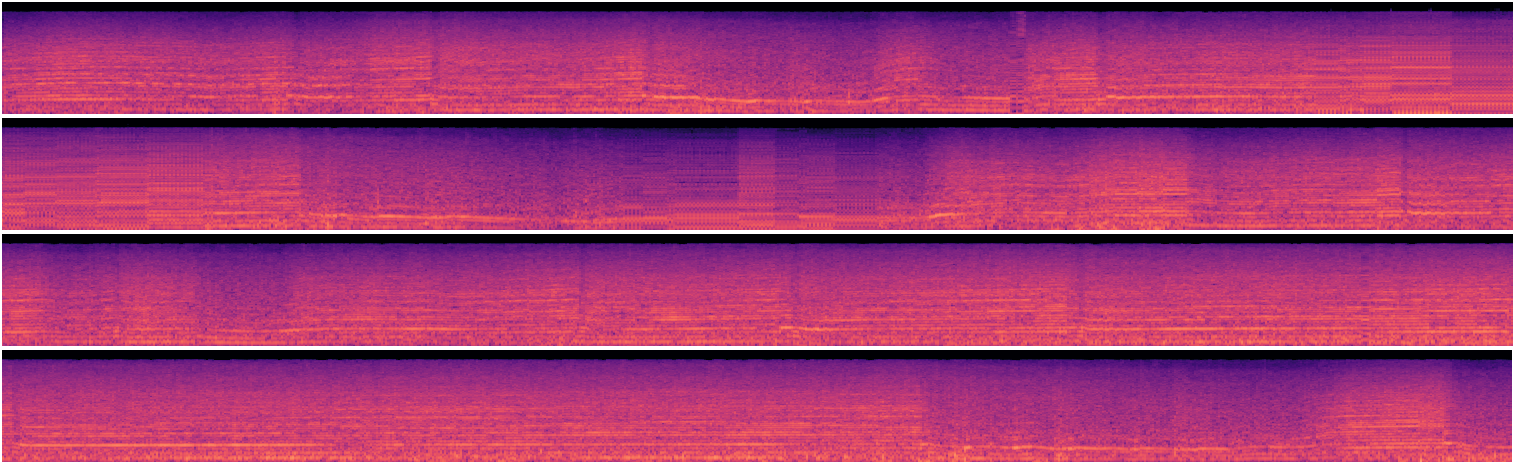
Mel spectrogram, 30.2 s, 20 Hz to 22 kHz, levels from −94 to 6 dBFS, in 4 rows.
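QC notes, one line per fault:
5.04–5.11 s and 21.9 s, corrupt frame decoded: a short squeak-like blip peaking around -10 dBFS, around two frames long at 5.04 s and one at 21.9 s. Damaged compressed frames were still decoded, so energy landed at wrong frequencies for each frame.
6.58–8.60 s and 10.67–11.93 s, robotic sound from repeated short buffers: a rigid metallic buzz at 50 Hz replaces the sound. The likely cause is the playback looping a 20 ms buffer, with nearly all new audio skipped in those stretches.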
